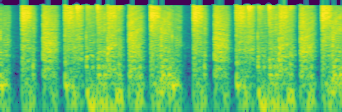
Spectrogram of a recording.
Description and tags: Electro Drums mixed up with some flange wave.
